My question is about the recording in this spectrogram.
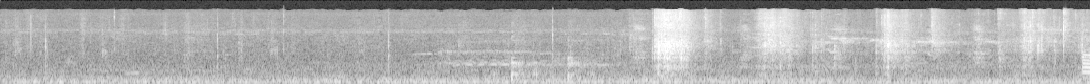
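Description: Footsteps crunching on dry leaves and grass, a slow walking pace of about one step a second, starting about five seconds in; the first step is the loudest.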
